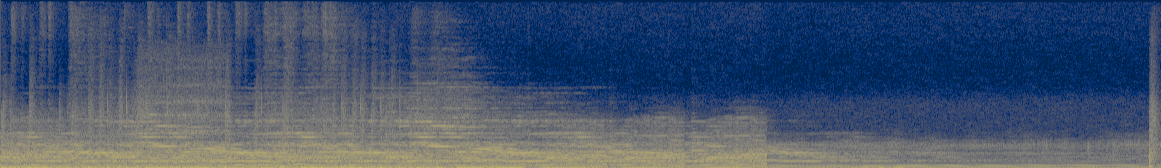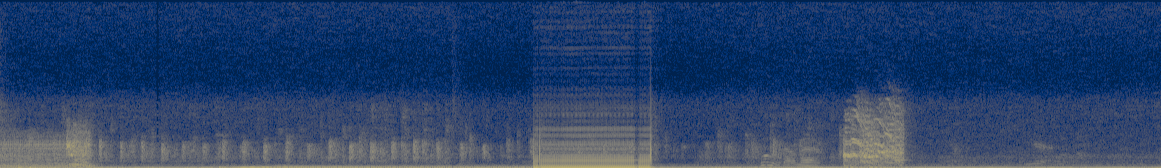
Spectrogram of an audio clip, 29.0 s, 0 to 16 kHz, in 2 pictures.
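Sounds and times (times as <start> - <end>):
loud buzzy held tone: 0.0 - 16.0, 17.2 - 23.0, 24.9 - 27.3
electric guitars ringing: 0.0 - 23.2, 24.5 - 26.3
amplifier hum: 0.0 - 29.0.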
